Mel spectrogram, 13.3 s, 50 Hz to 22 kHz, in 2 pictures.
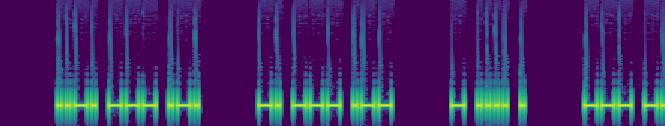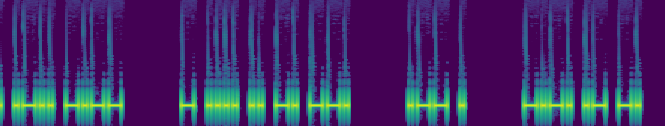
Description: Morse code, heard as a keyed tone, about 28 wpm, 700 Hz. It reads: FOR NOW THE ONLY THING WE CAN
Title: 2x Word-Spacing - Sentences from Top 200 Words - 28wpm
